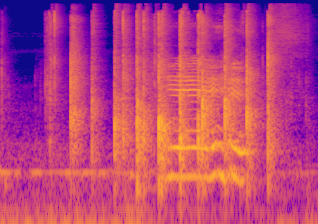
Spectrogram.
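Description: Several people clap hands in short uneven bursts for the winner of a home balloon-popping game, mixed with children's chatter and a brief excited voice.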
